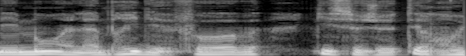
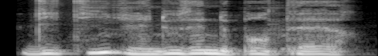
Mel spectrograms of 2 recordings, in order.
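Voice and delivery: raised, higher-pitched cry; exclaimed alarm; 6 semitones higher, 4 dB louder than usual. A narrator's reading. Supplier atop the ladder reporting wild beasts, alarmed cry. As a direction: call out the sighting urgently. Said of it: "s'écria-t-il".

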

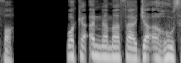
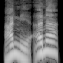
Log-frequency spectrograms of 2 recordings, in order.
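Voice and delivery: higher, raised startled cry; short startled exclamation, pitched high; screamed question; 6 semitones higher, 4 dB louder than usual. A narrator's reading. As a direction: cry out in disbelief. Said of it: "صرخ كواليسكي".

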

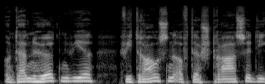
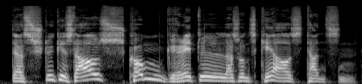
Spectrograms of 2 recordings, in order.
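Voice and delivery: Kasperl calling out; 7 semitones higher, 7 dB louder than usual. A narrator's reading. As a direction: announce the show's end to the whole hall. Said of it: "hörte ich Kasperl den Zweiten rufen".

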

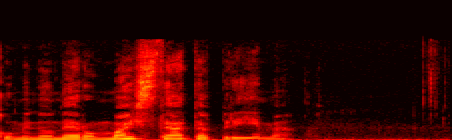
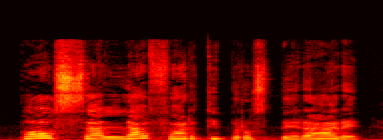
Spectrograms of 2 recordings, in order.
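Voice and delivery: esclamazione meravigliata; 6 semitones higher, 4 dB louder than usual. A narrator's reading. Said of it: "esclamò Damni meravigliata".

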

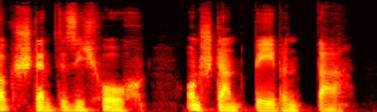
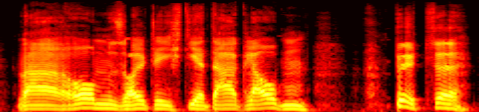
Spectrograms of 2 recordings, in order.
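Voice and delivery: high, raised, pleading voice; loud anguished plea; desperate pleading; 7 semitones higher, 5 dB louder, slower than usual. A narrator's reading. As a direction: beg in rising panic. Victim begs before being shot.

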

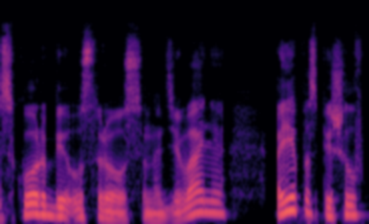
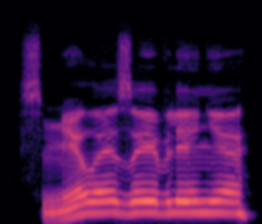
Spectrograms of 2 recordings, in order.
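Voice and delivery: slow, higher mocking remark; dry sarcasm; 8 semitones higher, 5 dB louder, much slower than usual. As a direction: drawl it out sarcastically.

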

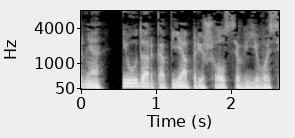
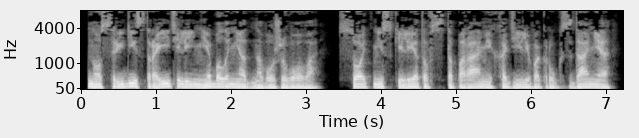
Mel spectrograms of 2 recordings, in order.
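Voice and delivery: ordinary delivery, nothing marked

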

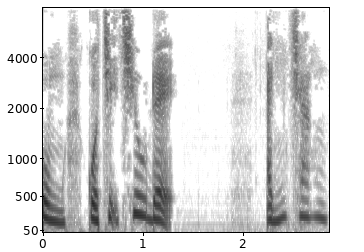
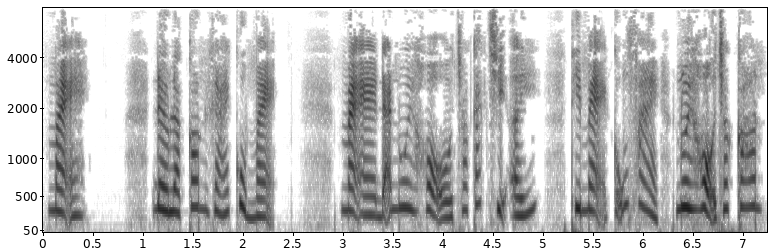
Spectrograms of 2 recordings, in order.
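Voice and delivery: raised, insistent reasoning; arguing daughter; 7 semitones higher than usual. A narrator's reading. Phán Đệ arguing with mother, raised pleading voice. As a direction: demand her share of care.

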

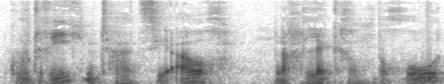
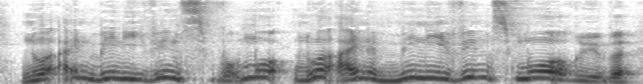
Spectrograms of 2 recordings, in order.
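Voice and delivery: much higher, teasing mimicry; grinning reminder; 12 semitones higher, 3 dB louder than usual. A narrator's reading. Schoko reminding his friend of his words, grinning and high-pitched. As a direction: remind him cheekily, way up high. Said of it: "erinnert Schoko ihn grinsend".

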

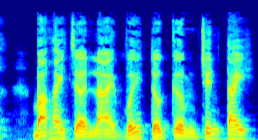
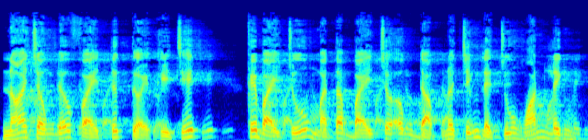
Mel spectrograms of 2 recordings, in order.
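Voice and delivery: soft, otherworldly taunting voice; mocking plant spirit; 5 dB quieter than usual. Spirit reveals its betrayal to dying sorcerer, softly taunting.

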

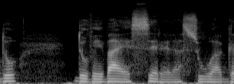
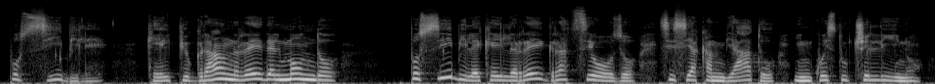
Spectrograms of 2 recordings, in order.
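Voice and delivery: higher, amazed disbelief; astonished princess; 6 semitones higher than usual. Acted. Princess realizes the bird is the king, amazed. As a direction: marvel that he became a bird.

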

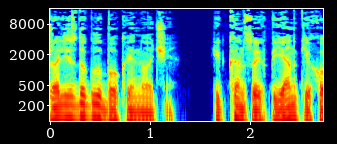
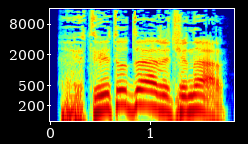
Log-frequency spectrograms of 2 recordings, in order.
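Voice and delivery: put-on high, loud, furious drunken yell; drunken outburst; 11 semitones higher, 4 dB louder, slower than usual. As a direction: explode in a drunk rage. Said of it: "взбеленился в пьяном угаре парень".

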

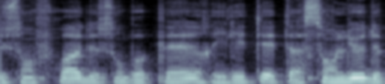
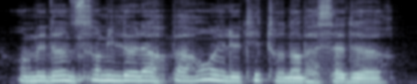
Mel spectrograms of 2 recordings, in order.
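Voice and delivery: majestic; 7 semitones higher, 4 dB louder than usual. A narrator's reading. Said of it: "déclara majestueusement".

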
